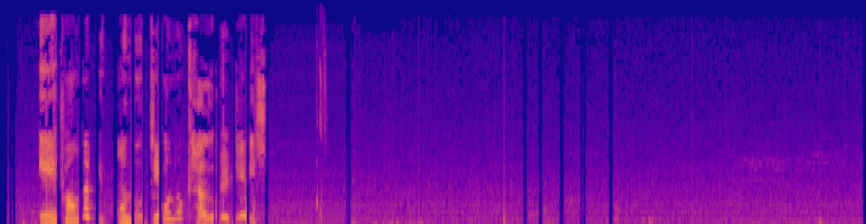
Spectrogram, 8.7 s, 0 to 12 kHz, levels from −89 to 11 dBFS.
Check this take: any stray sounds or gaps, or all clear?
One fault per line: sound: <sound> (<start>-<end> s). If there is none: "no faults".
sound: chirp (3.2-3.3 s)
